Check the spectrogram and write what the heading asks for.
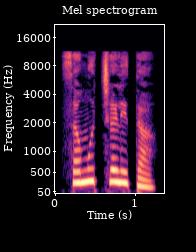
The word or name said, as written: ಸಮುಚ್ಚಳಿತ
